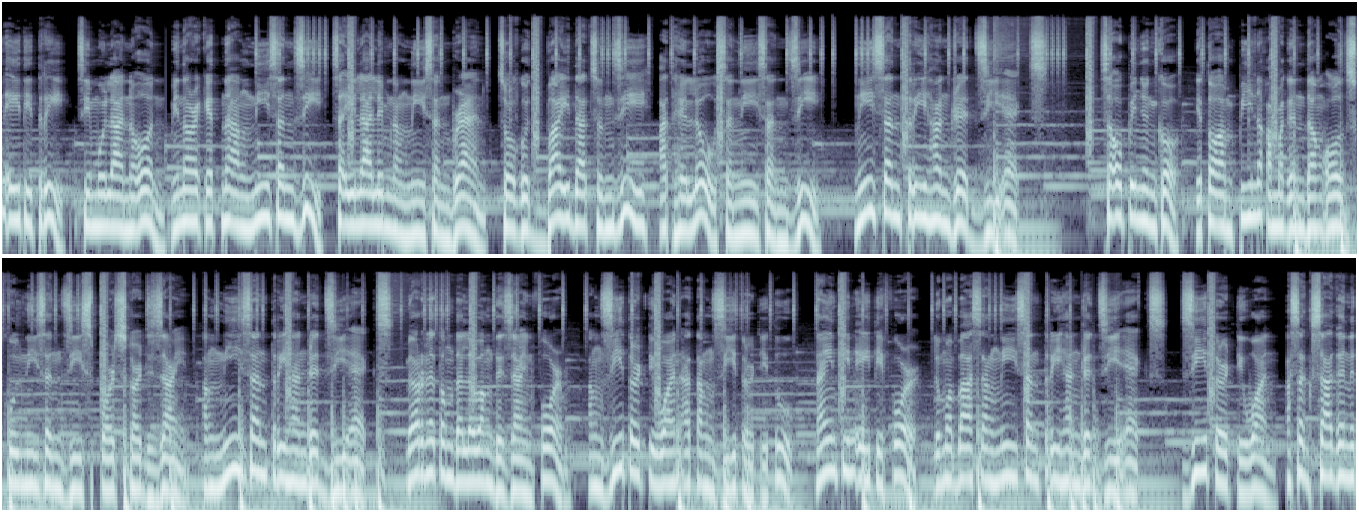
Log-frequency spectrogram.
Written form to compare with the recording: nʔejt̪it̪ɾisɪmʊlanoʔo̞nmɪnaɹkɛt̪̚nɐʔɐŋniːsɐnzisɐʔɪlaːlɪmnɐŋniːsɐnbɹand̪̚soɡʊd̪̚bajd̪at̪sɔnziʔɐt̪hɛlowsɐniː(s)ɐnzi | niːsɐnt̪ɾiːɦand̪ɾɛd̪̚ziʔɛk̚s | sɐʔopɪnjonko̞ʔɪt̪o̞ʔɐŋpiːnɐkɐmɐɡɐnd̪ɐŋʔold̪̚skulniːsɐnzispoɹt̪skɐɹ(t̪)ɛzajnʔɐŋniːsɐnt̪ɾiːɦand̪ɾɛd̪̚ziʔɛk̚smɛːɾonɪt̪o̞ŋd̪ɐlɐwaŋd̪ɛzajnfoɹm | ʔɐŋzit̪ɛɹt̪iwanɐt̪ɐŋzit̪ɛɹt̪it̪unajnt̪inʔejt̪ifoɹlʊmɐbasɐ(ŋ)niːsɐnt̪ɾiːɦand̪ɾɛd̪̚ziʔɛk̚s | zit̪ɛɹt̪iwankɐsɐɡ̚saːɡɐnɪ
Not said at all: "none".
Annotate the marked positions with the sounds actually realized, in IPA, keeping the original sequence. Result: s, d̪, ŋ

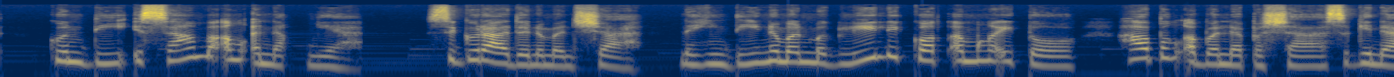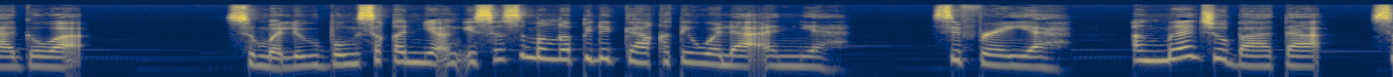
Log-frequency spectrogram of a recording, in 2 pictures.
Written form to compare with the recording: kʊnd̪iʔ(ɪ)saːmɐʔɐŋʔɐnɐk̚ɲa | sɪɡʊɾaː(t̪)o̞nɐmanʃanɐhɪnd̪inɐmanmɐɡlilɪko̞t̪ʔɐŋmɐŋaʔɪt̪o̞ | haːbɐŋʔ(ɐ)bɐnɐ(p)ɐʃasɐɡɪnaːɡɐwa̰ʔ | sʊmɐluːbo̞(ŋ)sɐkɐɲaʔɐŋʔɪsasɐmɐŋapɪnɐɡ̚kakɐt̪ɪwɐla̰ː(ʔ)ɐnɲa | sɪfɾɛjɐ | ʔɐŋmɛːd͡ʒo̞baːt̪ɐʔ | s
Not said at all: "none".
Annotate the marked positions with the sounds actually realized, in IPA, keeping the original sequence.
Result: ɪ, d̪, ɐ, p, ŋ, ʔ

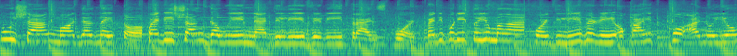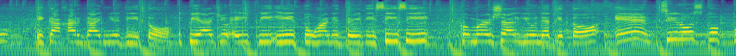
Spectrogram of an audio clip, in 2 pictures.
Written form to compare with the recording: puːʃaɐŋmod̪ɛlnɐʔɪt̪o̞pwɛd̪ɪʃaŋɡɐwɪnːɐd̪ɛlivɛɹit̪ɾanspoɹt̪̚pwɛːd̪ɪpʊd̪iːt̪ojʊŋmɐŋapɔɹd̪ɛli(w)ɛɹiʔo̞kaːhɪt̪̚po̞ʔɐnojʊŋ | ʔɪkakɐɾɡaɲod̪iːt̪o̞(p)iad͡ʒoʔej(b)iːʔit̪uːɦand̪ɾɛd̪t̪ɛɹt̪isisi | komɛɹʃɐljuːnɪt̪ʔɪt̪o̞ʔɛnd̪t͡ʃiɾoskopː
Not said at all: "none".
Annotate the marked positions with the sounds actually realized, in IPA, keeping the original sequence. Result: v, p, p

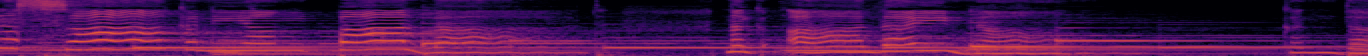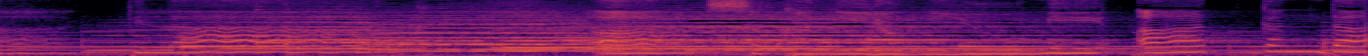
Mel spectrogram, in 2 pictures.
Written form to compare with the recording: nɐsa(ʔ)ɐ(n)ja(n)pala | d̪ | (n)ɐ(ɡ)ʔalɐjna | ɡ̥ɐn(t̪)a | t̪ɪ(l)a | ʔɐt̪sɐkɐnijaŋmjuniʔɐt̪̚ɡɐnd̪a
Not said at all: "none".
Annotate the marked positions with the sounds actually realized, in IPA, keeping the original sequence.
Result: k, n, ŋ, n, ɡ, d̪, l

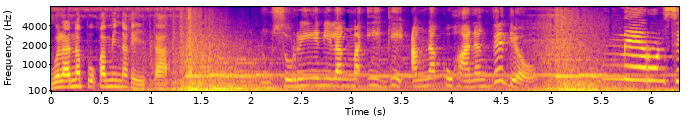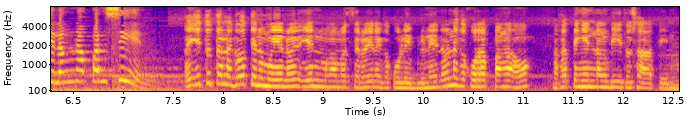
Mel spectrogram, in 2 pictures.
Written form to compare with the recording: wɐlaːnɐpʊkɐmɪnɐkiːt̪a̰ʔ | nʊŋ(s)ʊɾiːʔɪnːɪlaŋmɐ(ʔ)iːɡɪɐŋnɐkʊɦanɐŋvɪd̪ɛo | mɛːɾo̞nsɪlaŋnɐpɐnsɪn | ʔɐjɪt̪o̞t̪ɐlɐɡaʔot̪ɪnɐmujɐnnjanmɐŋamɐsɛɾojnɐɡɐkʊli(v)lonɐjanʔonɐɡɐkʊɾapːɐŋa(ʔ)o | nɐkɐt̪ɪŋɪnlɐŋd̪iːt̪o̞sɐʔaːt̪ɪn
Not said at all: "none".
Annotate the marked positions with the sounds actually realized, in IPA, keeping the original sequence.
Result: s, ʔ, b, ʔ

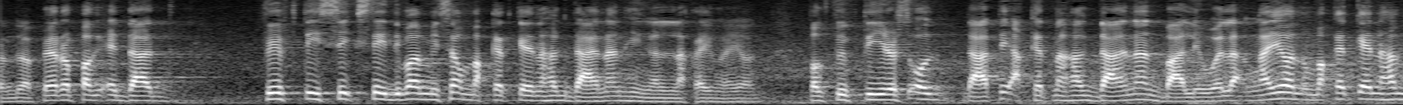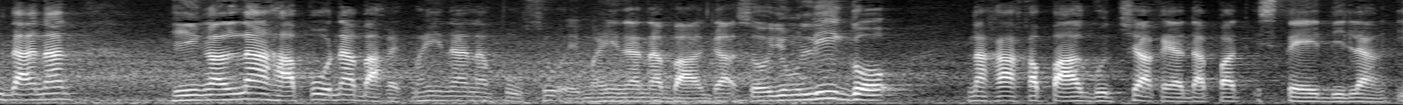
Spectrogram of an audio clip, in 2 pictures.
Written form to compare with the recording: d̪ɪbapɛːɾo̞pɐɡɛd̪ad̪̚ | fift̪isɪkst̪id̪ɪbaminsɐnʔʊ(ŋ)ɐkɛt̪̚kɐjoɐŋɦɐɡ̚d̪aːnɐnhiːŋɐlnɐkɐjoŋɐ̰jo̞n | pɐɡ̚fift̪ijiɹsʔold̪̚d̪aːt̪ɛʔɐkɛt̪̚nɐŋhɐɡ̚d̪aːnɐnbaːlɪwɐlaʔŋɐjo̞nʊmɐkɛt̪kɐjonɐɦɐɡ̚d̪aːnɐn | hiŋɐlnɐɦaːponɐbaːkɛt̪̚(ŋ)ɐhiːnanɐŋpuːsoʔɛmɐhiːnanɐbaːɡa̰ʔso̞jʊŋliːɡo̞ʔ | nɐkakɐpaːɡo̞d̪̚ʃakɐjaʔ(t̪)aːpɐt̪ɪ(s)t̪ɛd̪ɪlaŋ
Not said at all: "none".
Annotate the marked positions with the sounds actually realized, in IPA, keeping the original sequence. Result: m, m, d̪, s

